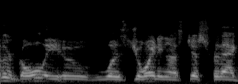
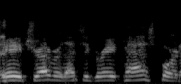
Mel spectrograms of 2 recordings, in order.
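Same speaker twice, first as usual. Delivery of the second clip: higher-pitched mock-friendly heckle; teasing jeer; 5 semitones higher than usual. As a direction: call it out like a needling teammate. Teammates jokingly taunt him in story.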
